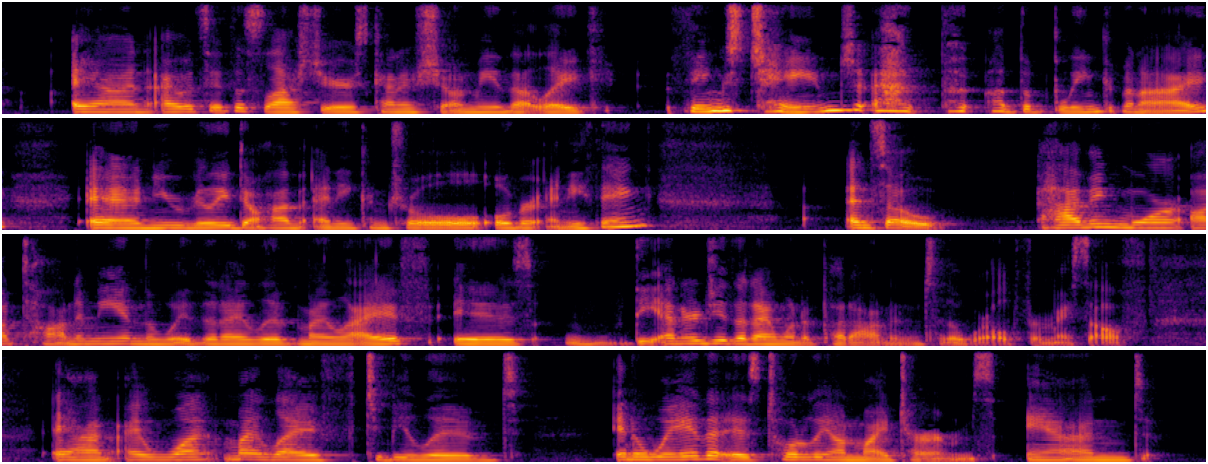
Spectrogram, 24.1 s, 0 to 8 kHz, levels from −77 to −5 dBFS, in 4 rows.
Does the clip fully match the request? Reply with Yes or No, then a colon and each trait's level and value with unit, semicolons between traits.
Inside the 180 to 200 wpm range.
Yes: average, 195 wpm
